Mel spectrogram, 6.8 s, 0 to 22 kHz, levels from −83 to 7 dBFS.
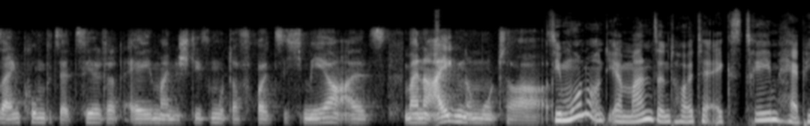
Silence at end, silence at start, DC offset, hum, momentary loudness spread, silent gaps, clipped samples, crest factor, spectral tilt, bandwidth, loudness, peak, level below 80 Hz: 0 s; 0 s; under 0.1%; none; 11 LU; none; under 0.1%; 22 dB; -4.5 dB/octave; 15 kHz; -21 LUFS; 0 dBFS; -58 dBFS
